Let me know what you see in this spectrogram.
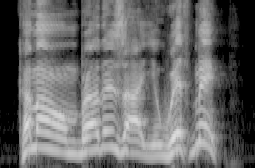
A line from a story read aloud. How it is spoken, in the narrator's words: the soldier called out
